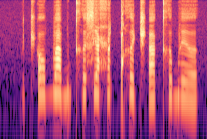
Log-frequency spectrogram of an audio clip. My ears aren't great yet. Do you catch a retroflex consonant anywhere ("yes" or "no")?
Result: no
